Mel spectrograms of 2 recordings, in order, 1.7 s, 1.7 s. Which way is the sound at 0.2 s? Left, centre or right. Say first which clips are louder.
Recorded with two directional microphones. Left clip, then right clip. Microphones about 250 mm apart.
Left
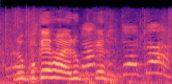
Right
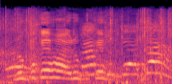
Left 4 dB; left.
